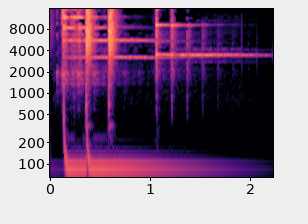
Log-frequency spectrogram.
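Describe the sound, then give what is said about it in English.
A bicycle bell rings three quick, bright strikes, then several lighter taps, its high metallic tone lingering and slowly fading, with a low steady hum underneath. “Ringing my bike bell.”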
